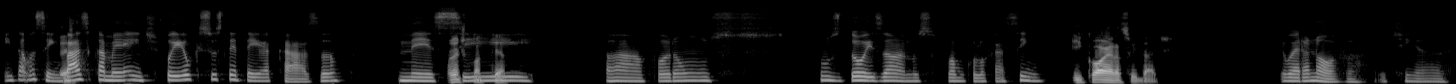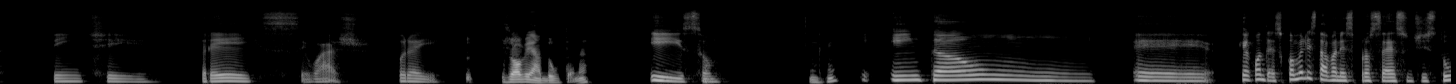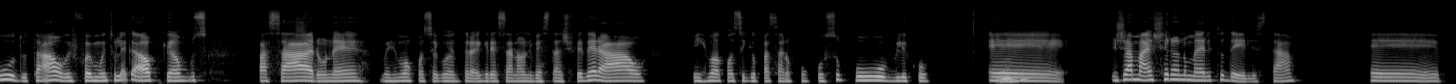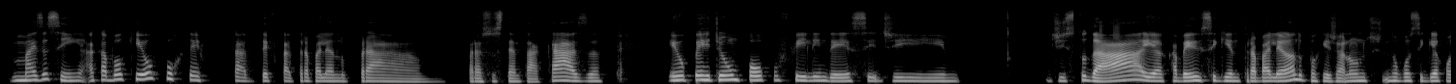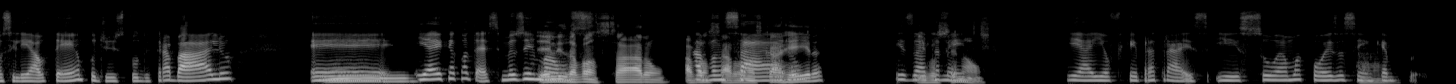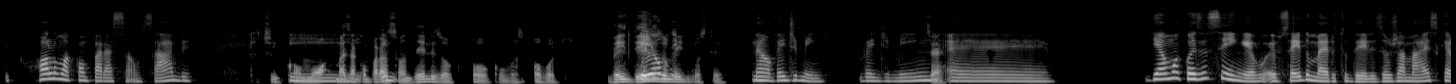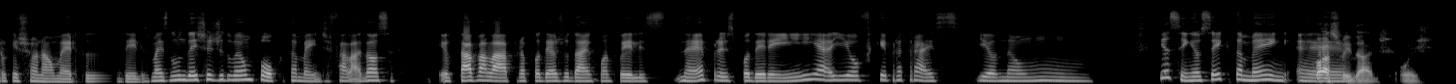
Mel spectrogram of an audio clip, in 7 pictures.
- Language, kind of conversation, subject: Portuguese, advice, Como posso lidar com comparações sociais com colegas e familiares?
- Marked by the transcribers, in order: unintelligible speech; tapping; drawn out: "então"; drawn out: "Hum"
